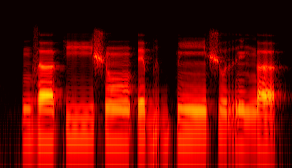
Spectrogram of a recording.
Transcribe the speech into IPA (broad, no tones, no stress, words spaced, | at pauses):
nzɐːkiː ʃõːʔebibpĩː ʃurĩŋɐ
